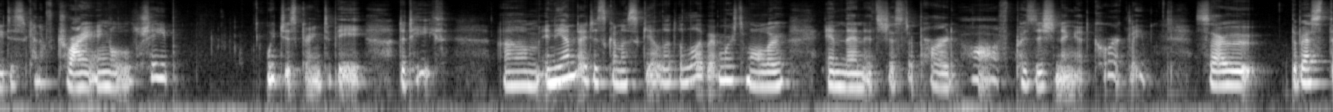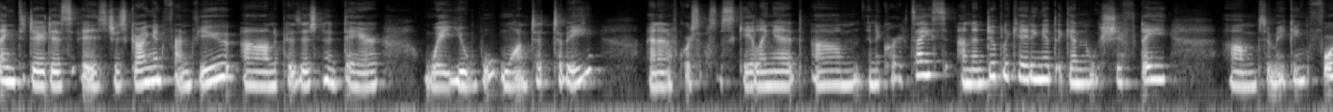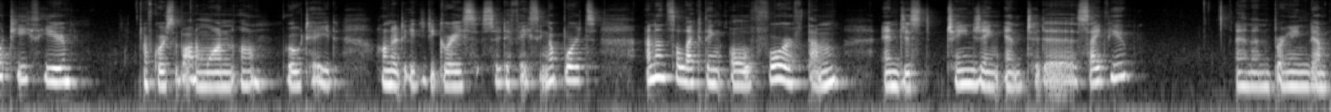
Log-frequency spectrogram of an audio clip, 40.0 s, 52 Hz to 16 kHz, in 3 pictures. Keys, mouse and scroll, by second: 0.8 Tab, 1.1 right click, 2.0 scroll down 4, 2.2 middle click, 3.1 middle click, 3.4 Tab, 3.7 s, 4.9 a, 5.2 s, 7.1 r, 11.0-11.4 scroll down 2, 11.4 shift+middle click, 11.7 Tab, 13.5 KP_1, 14.3 g, 15.9 shift+middle click, 16.5-17.1 scroll up 7, 17.2 shift+middle click, 18.2 s, 19.9 g, 21.4 shift+d, 23.2 shift+d, 24.8 r, 28.2 g, 29.5 shift+d, 31.3 click, 31.8 click, 32.0 shift+click, 32.2 shift+click, 32.9 shift+click, 33.5 click, 33.6 shift+click, 33.8 shift+click, 34.0 shift+click, 35.0 shift+click, 35.6 middle click, 36.7 KP_3, 38.1 g, 39.4 r.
